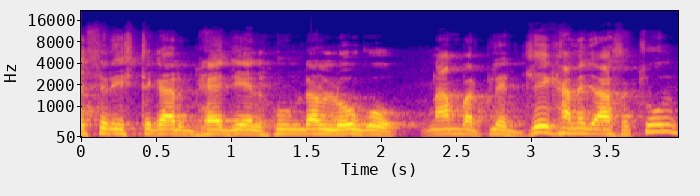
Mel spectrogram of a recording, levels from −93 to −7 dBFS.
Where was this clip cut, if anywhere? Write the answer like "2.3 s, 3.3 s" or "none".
none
